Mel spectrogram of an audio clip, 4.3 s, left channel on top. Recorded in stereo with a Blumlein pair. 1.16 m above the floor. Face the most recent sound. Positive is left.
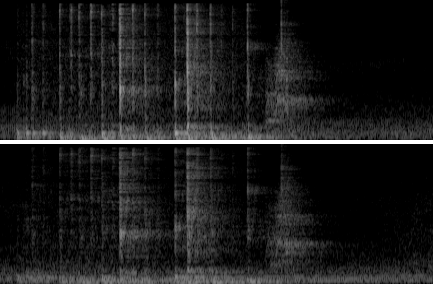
turn(degrees=70)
